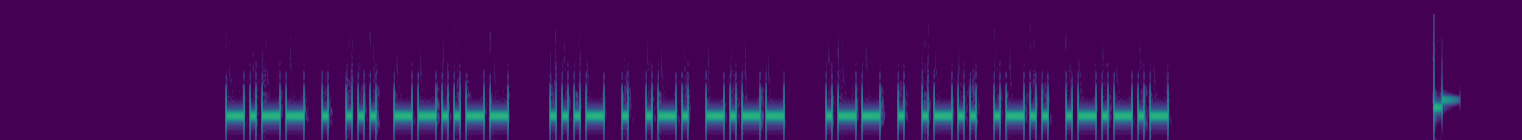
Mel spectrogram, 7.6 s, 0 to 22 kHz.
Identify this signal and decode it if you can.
Morse code, heard as a keyed tone, about 40 wpm, 700 Hz. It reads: YES, VERY WELL.
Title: Sentences from Top 500 Words 40wpm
